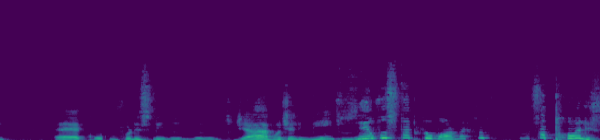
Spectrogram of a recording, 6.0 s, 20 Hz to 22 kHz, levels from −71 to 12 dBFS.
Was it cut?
yes; 2 cuts; at 1.0 s, 4.1 s

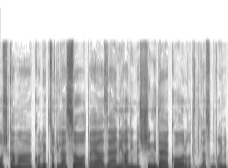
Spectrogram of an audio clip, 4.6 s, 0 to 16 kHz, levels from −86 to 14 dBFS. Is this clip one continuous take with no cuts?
no; 1 cut; at 1.1 s

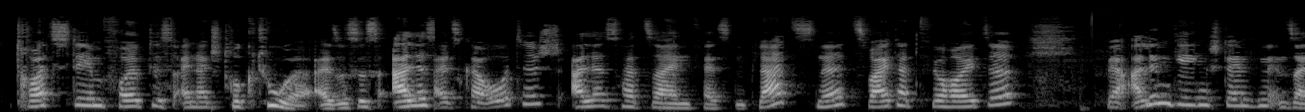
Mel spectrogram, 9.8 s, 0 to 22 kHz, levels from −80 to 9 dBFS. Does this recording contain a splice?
yes; 3 cuts; at 1.6 s, 3.3 s, 6.9 s

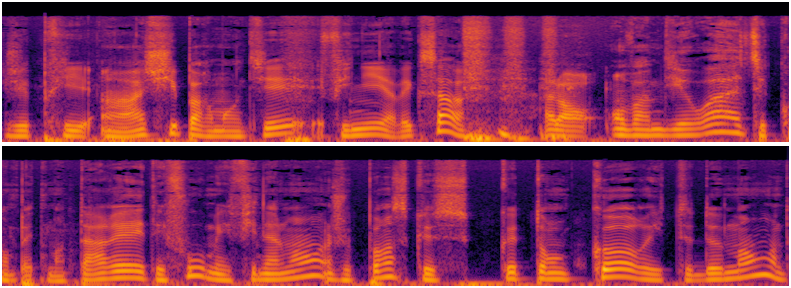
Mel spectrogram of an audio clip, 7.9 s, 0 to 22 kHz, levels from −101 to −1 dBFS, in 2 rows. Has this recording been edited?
yes; 1 cut; at 1.6 s

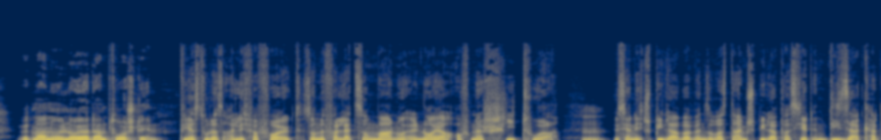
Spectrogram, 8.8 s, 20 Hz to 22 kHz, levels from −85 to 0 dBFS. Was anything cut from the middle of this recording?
yes; 1 cut; at 6.4 s

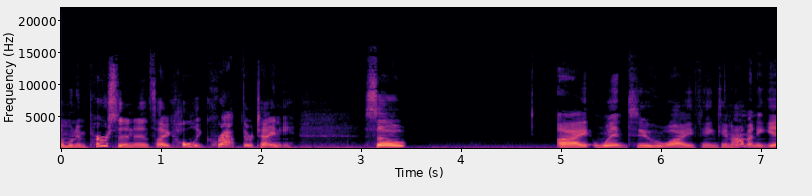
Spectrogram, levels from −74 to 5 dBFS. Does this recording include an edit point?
no; 0 cuts

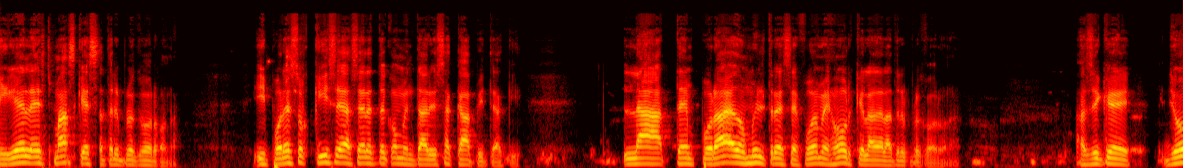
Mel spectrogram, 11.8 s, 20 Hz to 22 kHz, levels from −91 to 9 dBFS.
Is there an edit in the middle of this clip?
no; 0 cuts

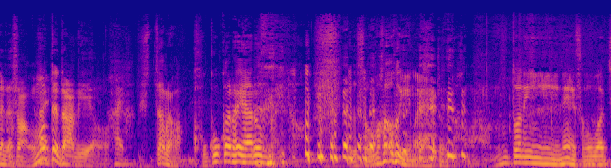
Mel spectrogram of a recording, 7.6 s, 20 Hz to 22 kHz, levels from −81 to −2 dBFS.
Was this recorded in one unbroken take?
yes; 0 cuts

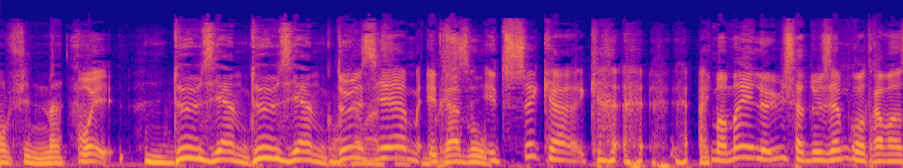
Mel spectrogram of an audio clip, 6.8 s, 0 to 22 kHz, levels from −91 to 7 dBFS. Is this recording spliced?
yes; 2 cuts; at 1.9 s, 5.3 s

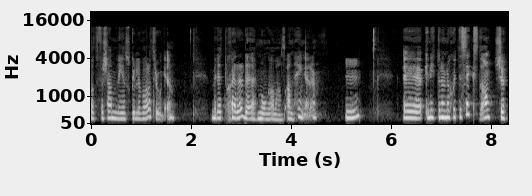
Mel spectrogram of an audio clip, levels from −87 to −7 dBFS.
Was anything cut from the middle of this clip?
yes; 2 cuts; at 2.7 s, 6.7 s

